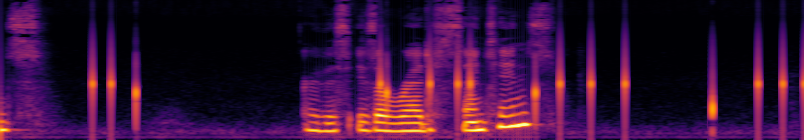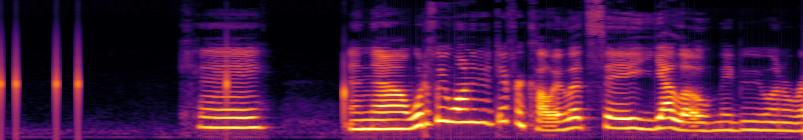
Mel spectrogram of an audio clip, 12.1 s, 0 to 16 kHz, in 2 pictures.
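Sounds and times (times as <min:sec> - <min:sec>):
on-screen keyboard clicks: 0:00.7 - 0:01.1, 0:02.8 - 0:04.7, 0:05.7 - 0:06.7.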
